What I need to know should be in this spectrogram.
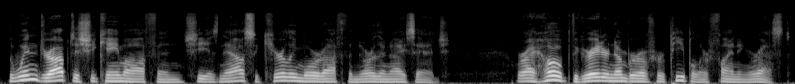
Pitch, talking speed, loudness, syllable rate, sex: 135 Hz, 225 wpm, -18 LUFS, 6.2 syllables/s, male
